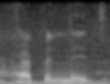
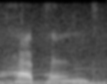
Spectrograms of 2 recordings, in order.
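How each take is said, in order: First: The ending is an extra syllable with a vowel. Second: The ending is a bare consonant with no vowel. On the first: The speaker calls it wrong. "não fica happened" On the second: The speaker calls it right. "nem tem uma vogal aí, é só consoante mesmo"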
